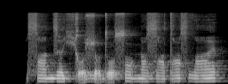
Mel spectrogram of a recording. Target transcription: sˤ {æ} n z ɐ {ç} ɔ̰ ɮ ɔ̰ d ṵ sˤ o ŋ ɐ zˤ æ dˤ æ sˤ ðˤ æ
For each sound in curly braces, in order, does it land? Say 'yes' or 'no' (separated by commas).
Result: yes, yes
